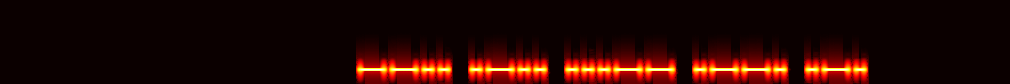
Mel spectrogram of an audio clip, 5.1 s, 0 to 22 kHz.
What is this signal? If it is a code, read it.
Morse code, heard as a keyed tone, about 30 wpm, 700 Hz. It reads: ZL3PR
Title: DXCC-100 Call Signs - 5 Characters - 30wpm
